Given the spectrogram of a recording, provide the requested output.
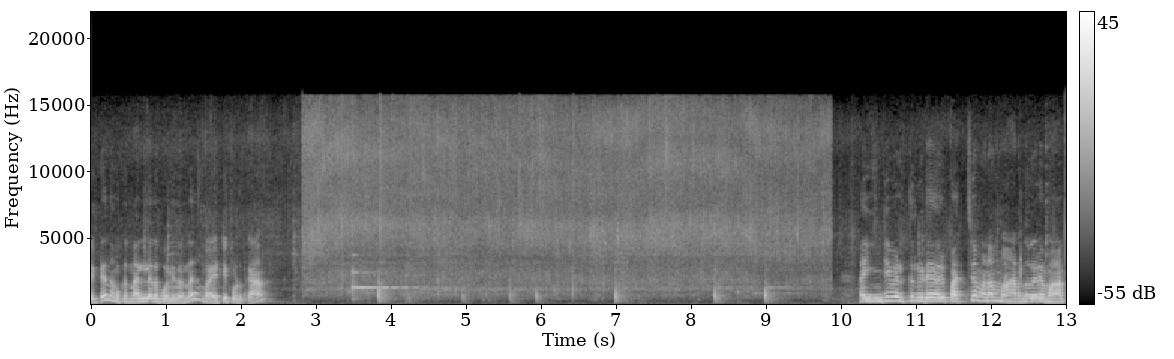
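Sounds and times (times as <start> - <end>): food sizzling in oil: 1.3 - 10.0
spatula knocking against pan: 3.5 - 6.1, 6.9 - 7.2, 8.3 - 9.3.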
